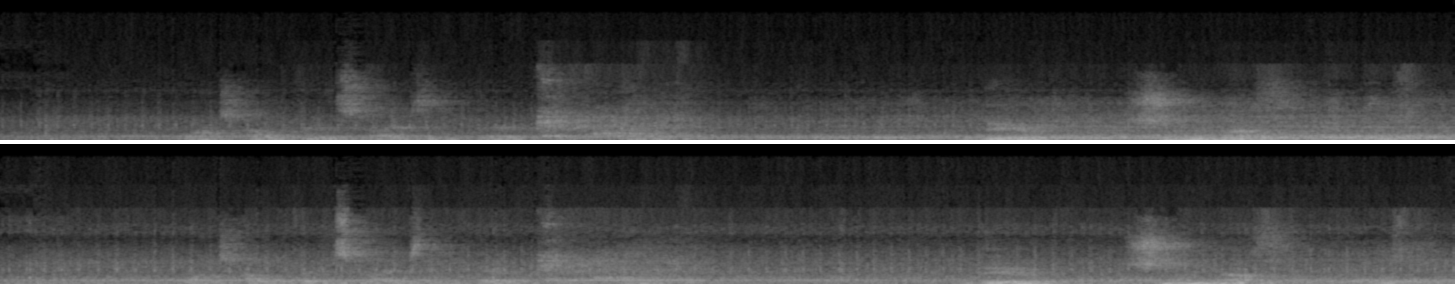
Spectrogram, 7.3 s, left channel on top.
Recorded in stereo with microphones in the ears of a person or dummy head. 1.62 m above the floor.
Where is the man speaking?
60° right (ahead or behind), 1.8 m.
